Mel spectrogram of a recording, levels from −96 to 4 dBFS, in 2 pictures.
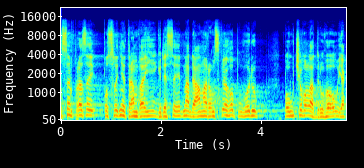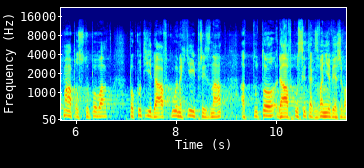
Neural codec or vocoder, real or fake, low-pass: vocoder, 44.1 kHz, 128 mel bands, Pupu-Vocoder; fake; 14.4 kHz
